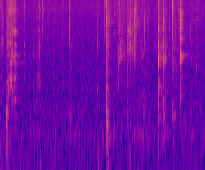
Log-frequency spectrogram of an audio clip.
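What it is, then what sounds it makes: Bar of soap being carved. A metal blade cuts and shaves slices off a solid dark grey bar of soap held in both hands. Quiet, crisp scraping and crunchy clicks come in short bright bursts, with sharper snaps near the middle and end. Each sound dies away almost instantly.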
